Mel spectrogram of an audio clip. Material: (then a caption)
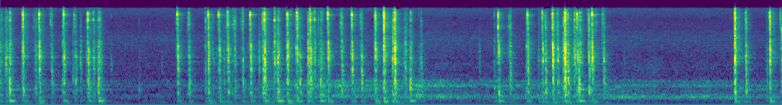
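Plastic. Fingertips type on a pink flower-themed, backlit, typewriter-style plastic retro mechanical keyboard with round keycaps. Bursts of crisp, bright, clicky key taps come in quick runs, separated by short quiet pauses. Each tap is sharp and dies away almost instantly.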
